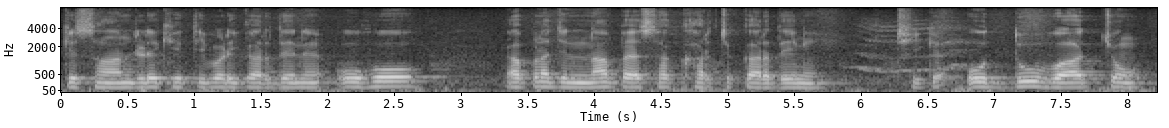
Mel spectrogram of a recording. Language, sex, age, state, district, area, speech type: Punjabi, male, 30-45, Punjab, Mansa, urban, spontaneous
